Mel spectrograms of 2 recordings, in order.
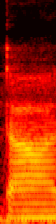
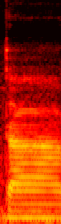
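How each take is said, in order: The two takes are said the same way.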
